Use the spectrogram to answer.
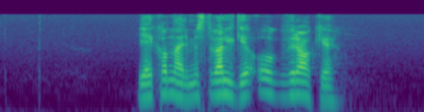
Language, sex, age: Norwegian, male, 44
